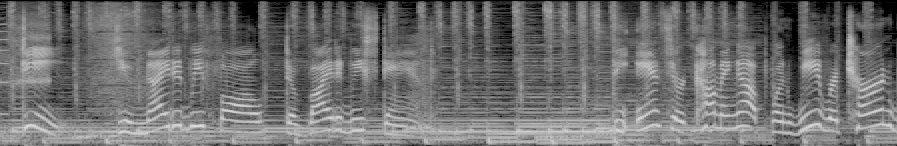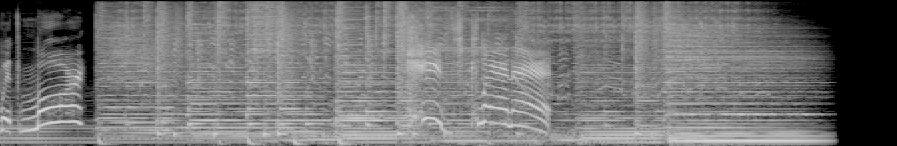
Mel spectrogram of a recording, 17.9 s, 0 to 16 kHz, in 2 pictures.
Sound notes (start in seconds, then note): 10.8 toys squeaking; 14.8 children laughing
